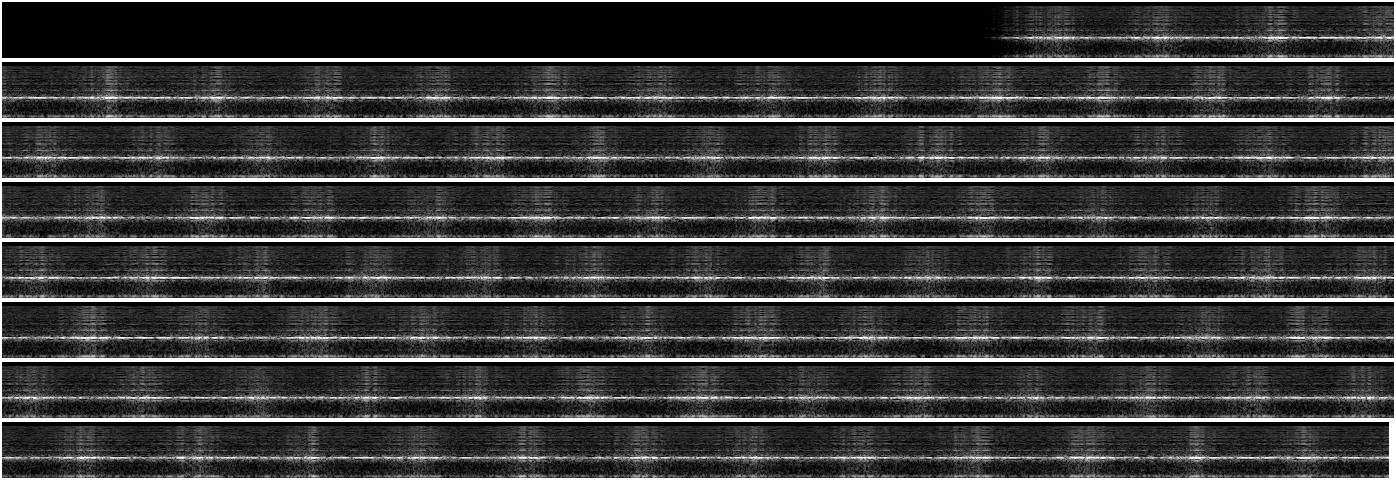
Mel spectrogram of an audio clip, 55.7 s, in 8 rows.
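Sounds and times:
noise: 5.0 - 55.6.

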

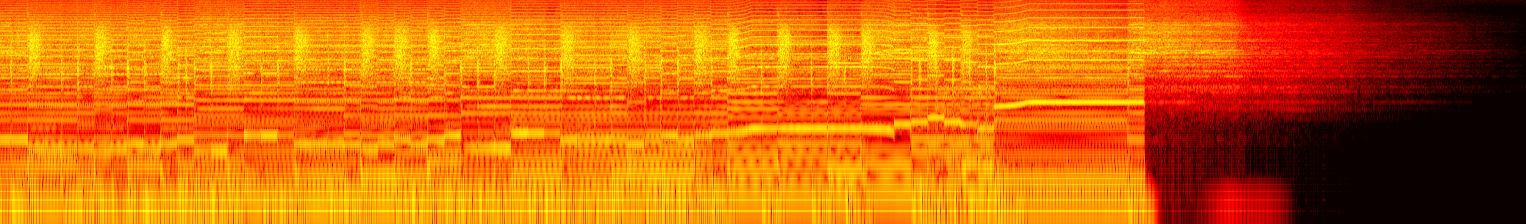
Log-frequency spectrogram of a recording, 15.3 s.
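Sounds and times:
8-bit chiptune music: 0.0 - 11.6.

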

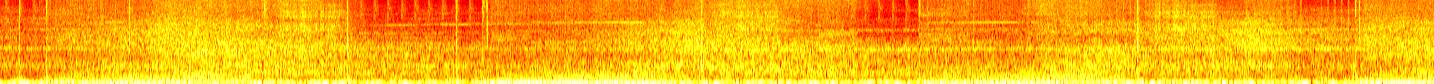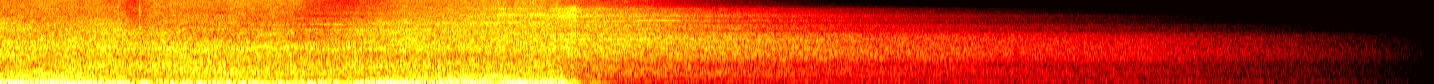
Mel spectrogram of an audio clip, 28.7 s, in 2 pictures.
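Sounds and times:
main ambient music: 0.0 - 21.4.

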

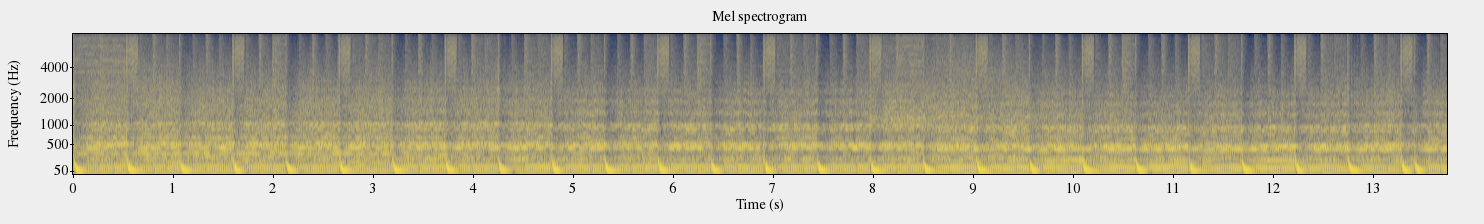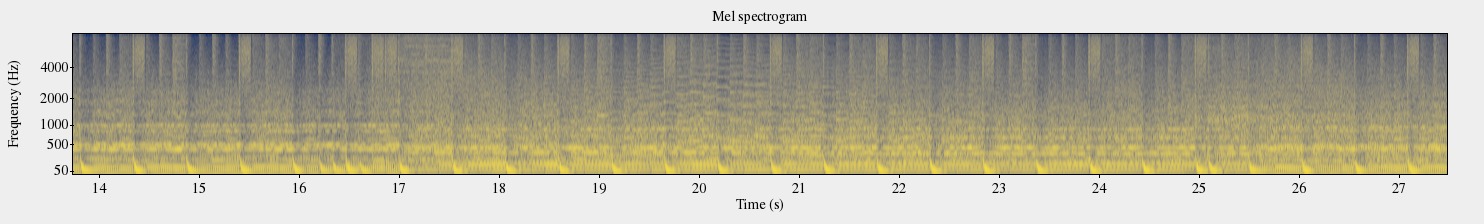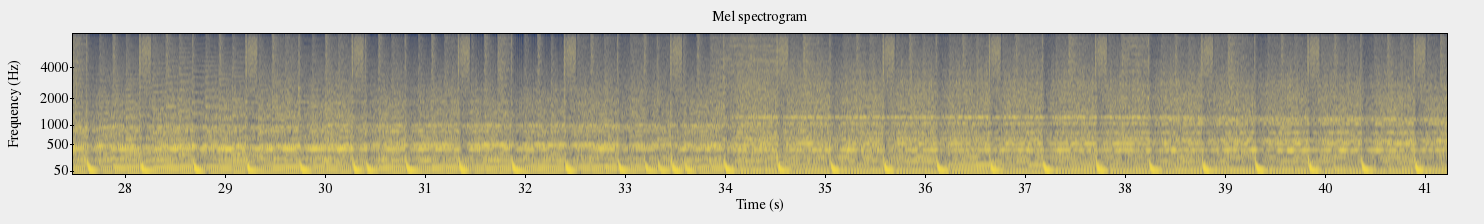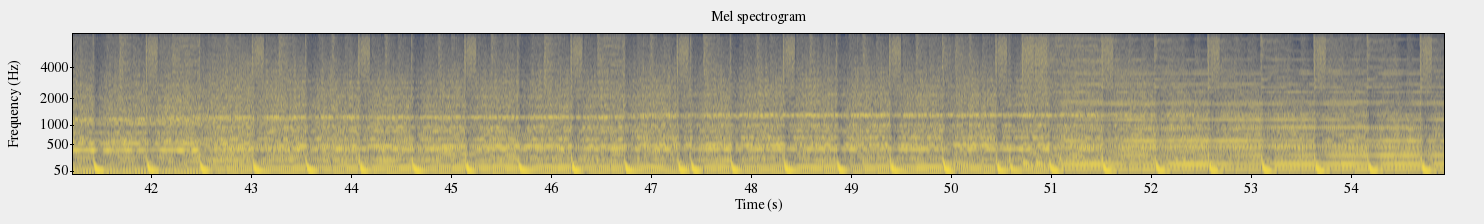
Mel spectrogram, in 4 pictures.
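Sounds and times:
level 1 boss video game music: 0.0 - 54.9.

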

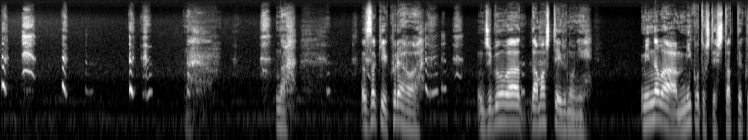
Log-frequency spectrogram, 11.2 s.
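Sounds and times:
person crying with sobs and whimpering gasps: 0.0 - 1.4, 2.0 - 3.3, 3.9 - 8.3
laughter: 0.0 - 8.9
speech: 4.1 - 4.7, 5.4 - 6.4, 7.2 - 8.9, 9.6 - 11.2.

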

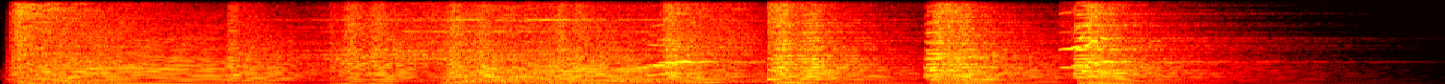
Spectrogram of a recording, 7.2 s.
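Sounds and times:
victory outro music: 0.1 - 5.3.

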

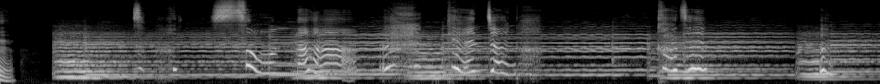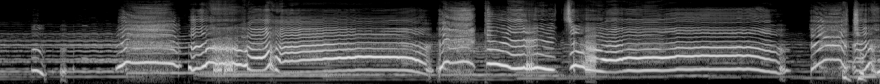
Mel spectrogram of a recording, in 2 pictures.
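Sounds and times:
speech: 0.0 - 0.3, 3.0 - 3.4, 6.7 - 7.2
girl crying loudly with wailing sobs: 1.4 - 5.4, 6.6 - 7.1, 9.2 - 17.5.

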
